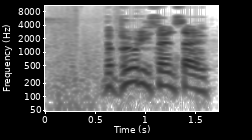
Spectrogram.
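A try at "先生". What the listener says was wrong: You said the booty sensen? It's sensei. You said sensen.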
